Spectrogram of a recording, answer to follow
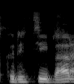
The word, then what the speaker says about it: Curitiba: We didn't know the pronunciation that it was Curitiba, but Starting it with was that.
